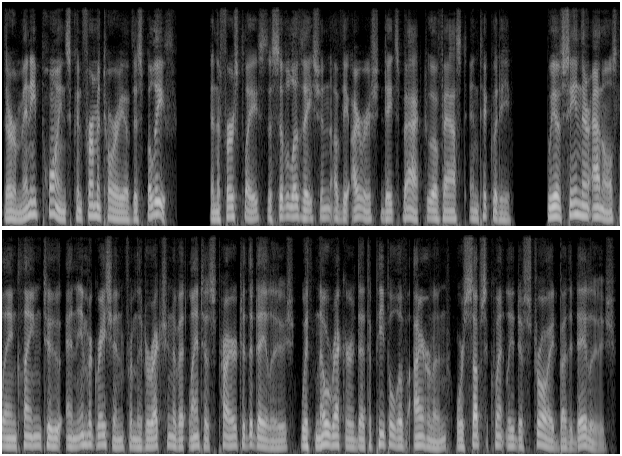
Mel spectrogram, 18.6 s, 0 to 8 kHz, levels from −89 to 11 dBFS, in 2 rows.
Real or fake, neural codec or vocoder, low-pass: fake; codec, 16 kHz, 0.8 kbps, ZipCodec; 7.2 kHz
